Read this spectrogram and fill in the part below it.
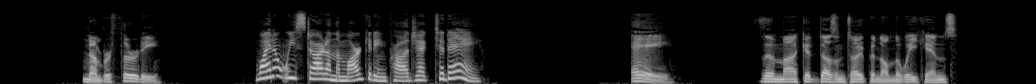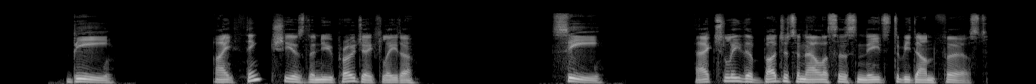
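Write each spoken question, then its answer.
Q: Why don't we start on the marketing project today?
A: C: Actually, the budget analysis needs to be done first.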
